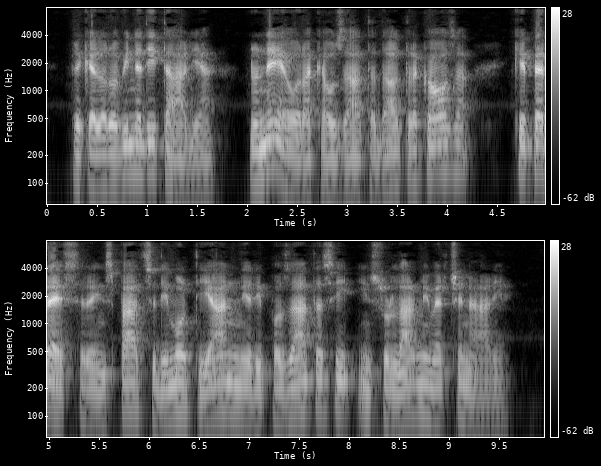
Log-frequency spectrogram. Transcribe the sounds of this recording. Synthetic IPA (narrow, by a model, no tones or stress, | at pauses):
perkelaɾovinad̪it̪aːlja | nonɛoːɾakawzaːt̪ad̪alt̪ɾakɔːza | k̟epːeɾɛsːeɾeinspat̪sːjod̪imolt̪ianːiripozaːt̪asiinsulːarmimert͡ʃena̰ːɾje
